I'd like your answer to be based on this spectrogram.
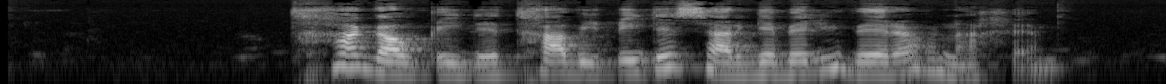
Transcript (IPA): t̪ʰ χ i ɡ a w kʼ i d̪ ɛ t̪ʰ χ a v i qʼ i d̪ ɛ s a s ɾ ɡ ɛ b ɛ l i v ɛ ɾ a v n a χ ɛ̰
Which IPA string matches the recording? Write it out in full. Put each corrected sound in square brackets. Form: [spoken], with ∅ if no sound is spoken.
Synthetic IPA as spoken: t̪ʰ χ [a] ɡ a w [qʼ] i d̪ ɛ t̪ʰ χ a v i qʼ i d̪ ɛ s a [∅] ɾ ɡ ɛ b ɛ l i v ɛ ɾ a v n a χ ɛ̰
